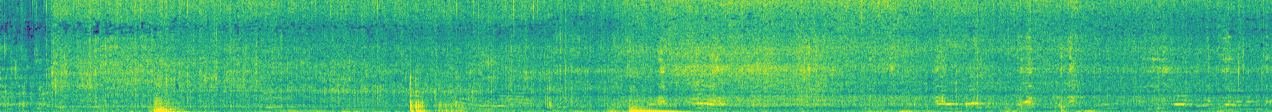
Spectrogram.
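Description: Sauce with herbs sizzling and scorching in a pan, a dense loud hiss and crackle close up, with a few sharp thumps or utensil knocks standing out over the constant frying noise.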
